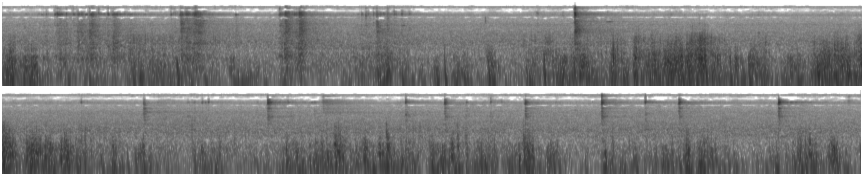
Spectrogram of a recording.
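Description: A turbocharger clanks against a steel bench vise as it is handled.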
